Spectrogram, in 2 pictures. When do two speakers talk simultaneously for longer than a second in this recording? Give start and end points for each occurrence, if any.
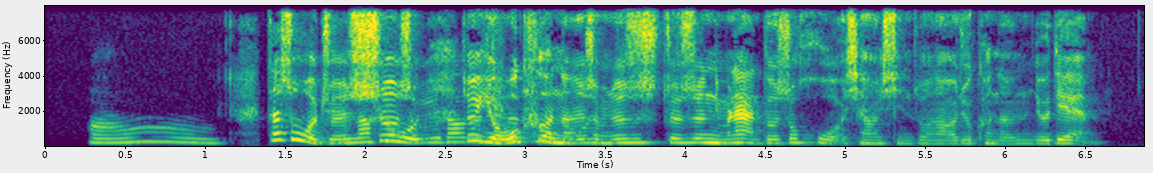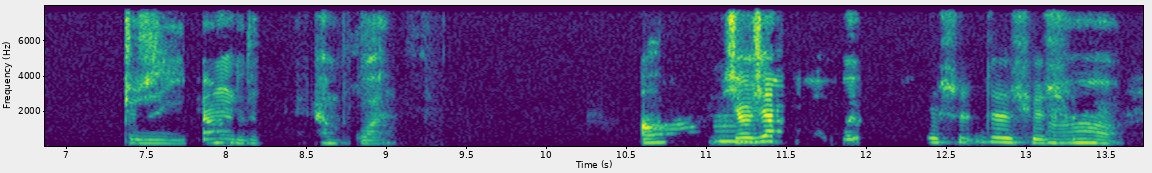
1.8-3.6

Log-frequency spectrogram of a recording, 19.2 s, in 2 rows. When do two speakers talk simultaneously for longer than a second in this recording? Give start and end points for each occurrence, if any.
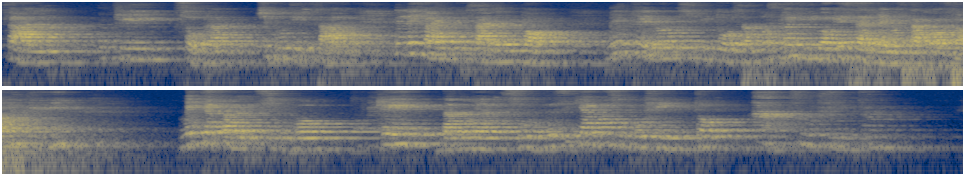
none

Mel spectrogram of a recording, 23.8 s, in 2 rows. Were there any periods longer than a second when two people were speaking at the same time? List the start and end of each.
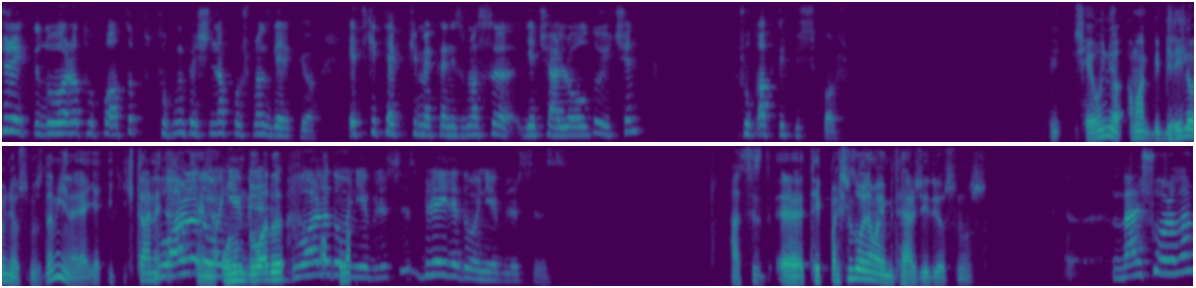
13.4-14.7

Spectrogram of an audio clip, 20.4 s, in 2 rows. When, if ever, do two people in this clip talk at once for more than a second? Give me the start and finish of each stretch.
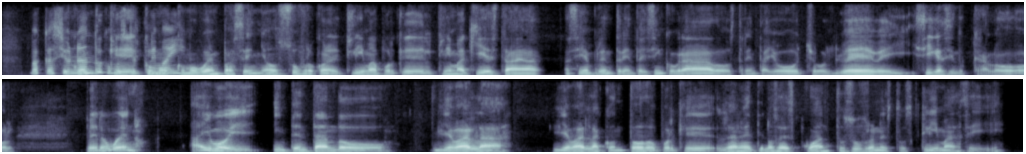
0.6-1.8

